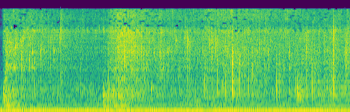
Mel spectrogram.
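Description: Sliced potatoes going into hot mustard oil in a metal kadhai, the oil hissing and sizzling as they hit it. The sizzle starts abruptly, swells louder about two seconds in, then settles into a steady frying sizzle.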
